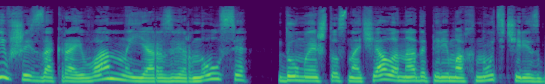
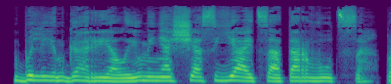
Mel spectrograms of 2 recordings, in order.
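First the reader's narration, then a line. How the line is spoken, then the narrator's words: Groaning. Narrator (Russian): простонал я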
